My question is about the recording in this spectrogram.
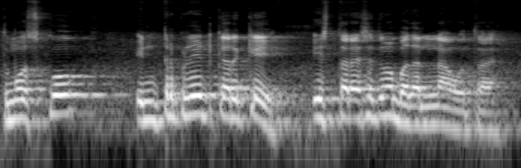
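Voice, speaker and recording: Here a high-voiced man with lively intonation and a darkish tone speaks quickly as he teaches math. His relaxed classroom explanations go step by step and blend in English math terms, heard in an echoey room with faint noise.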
